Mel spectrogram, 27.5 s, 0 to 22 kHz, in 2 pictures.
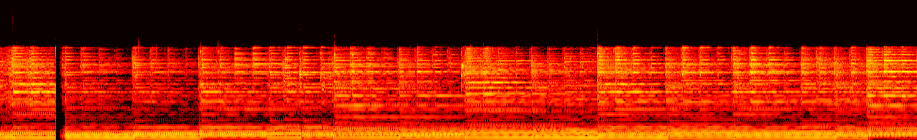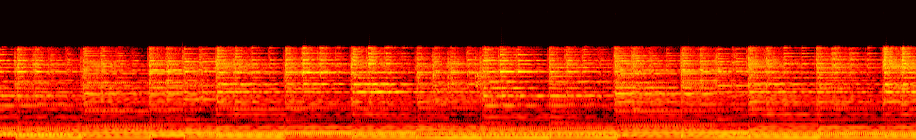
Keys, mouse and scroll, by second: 1.3 click, 2.2 click, 4.1 click, 5.1 click, 6.0 click, 6.8 click, 7.2 click, 10.5 click, 15.8 click, 16.1 click, 18.1 click, 19.4 click, 20.4 click, 20.5 click, 21.9 click, 22.6 click, 23.2 click, 23.8 click, 24.4 click, 25.1 click, 25.2 click, 25.5 click, 25.7 click, 26.5 click.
